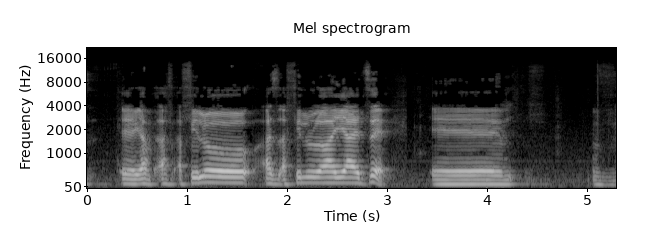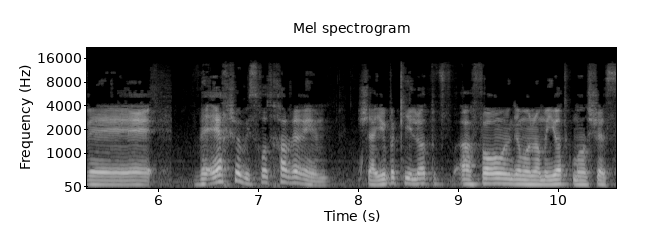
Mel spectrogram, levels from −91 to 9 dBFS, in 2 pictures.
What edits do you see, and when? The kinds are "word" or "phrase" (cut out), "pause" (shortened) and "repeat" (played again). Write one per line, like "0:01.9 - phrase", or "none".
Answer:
none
